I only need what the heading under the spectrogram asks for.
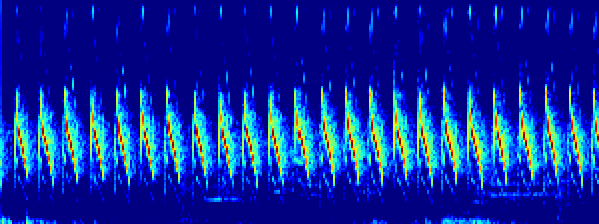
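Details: High, piercing notes from a Javan sunbird in 'tembakan' style, each a quick downward slur, repeated rhythmically nearly three times a second over light low-pitched background noise.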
